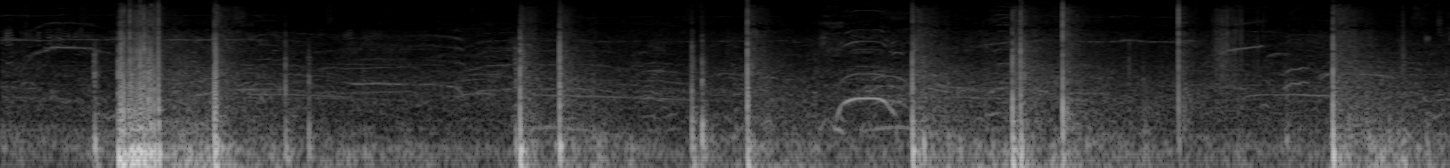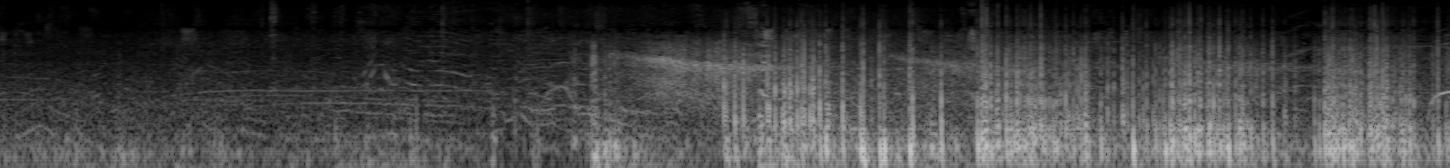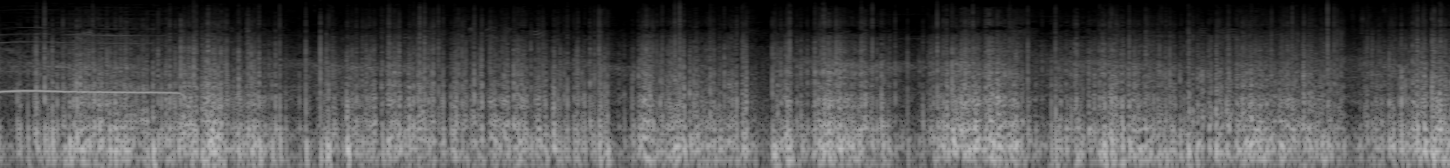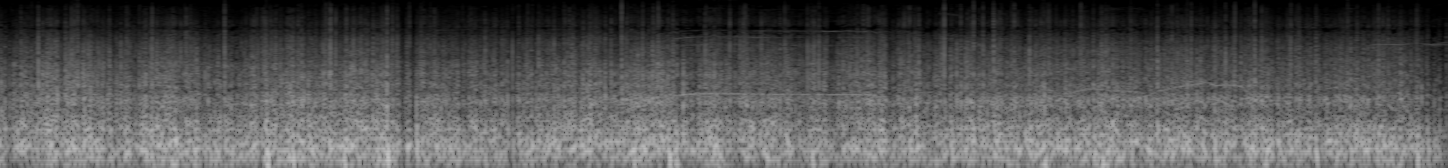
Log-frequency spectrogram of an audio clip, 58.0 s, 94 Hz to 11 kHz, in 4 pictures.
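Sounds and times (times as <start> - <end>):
steady whistle: 0.0 - 4.5, 9.6 - 13.2, 20.5 - 35.3, 49.8 - 52.5, 56.3 - 57.9
fireworks crackling and banging: 0.0 - 57.9.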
